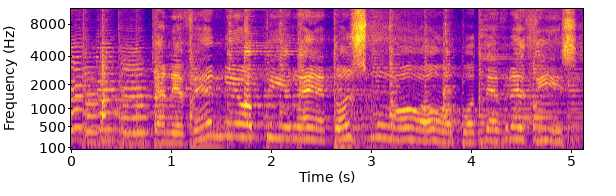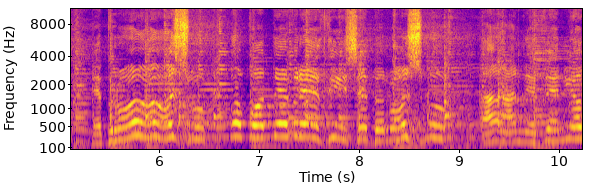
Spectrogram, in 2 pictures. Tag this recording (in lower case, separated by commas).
music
